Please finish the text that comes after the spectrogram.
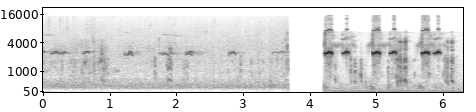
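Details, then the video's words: Eurasian teal giving short, clear whistled notes, often in quick pairs. The notes are soft and spaced at first, then after a brief pause become louder and more frequent, with faint rustling between them. "Il canto dell'Alzavola!"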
